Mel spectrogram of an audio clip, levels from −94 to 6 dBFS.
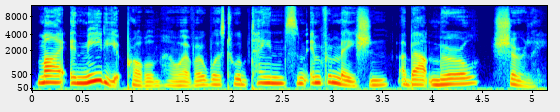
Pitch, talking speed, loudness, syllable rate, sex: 165 Hz, 140 wpm, -19 LUFS, 5.1 syllables/s, female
